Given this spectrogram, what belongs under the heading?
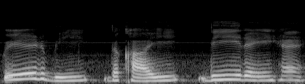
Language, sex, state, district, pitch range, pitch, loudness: Hindi, male, Punjab, Fazilka, 180-210 Hz, 195 Hz, -17 LUFS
